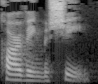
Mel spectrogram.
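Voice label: "carving machine", English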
